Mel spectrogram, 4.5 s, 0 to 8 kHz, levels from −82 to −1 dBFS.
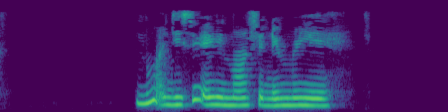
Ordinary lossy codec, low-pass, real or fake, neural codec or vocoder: MP3, 24 kbps; 7.2 kHz; fake; autoencoder, 22.05 kHz, a latent of 192 numbers a frame, VITS, trained on one speaker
